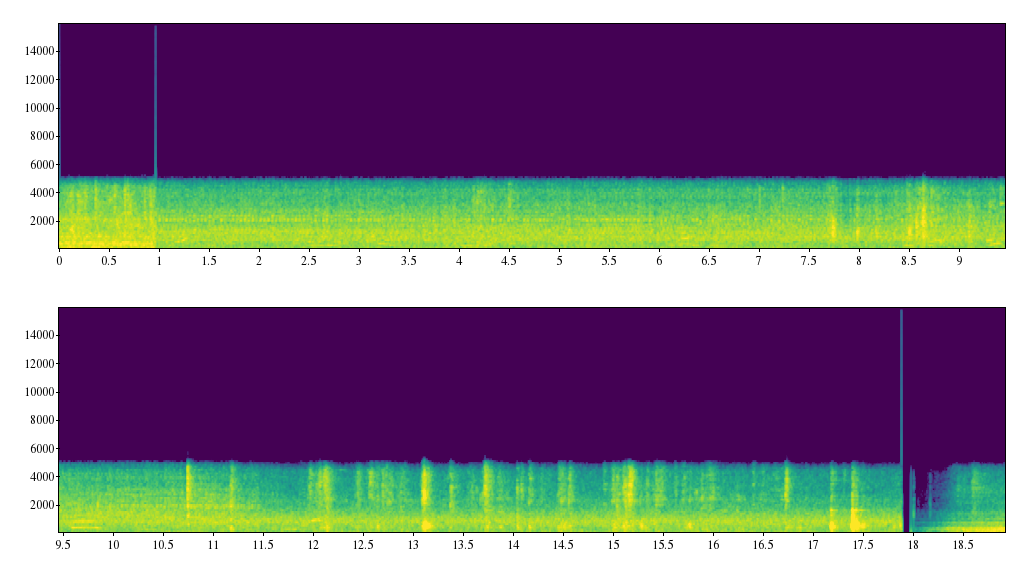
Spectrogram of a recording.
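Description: Metal tools clink and knock on a wooden deck outdoors.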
